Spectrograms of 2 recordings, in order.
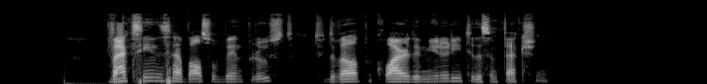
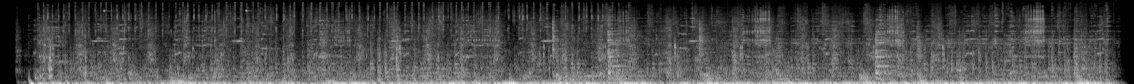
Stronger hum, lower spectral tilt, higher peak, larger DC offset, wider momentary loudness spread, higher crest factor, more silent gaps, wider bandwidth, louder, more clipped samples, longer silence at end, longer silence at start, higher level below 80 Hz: neither; second, -0.5 dB/octave vs -4.5 dB/octave; first, 0 dBFS vs -4 dBFS; neither; first, 16 LU vs 5 LU; first, 26 dB vs 14 dB; neither; second, 11.5 kHz vs over 20 kHz; second, -23 LUFS vs -20 LUFS; neither; first, 1.7 s vs 0.15 s; first, 1.1 s vs 0.15 s; second, -58 dBFS vs -18 dBFS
